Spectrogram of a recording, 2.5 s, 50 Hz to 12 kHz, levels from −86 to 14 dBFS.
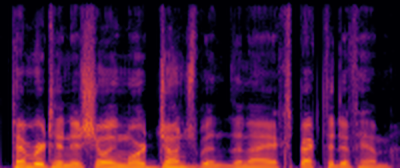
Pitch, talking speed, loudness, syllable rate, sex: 155 Hz, 240 wpm, -17 LUFS, 6.8 syllables/s, male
